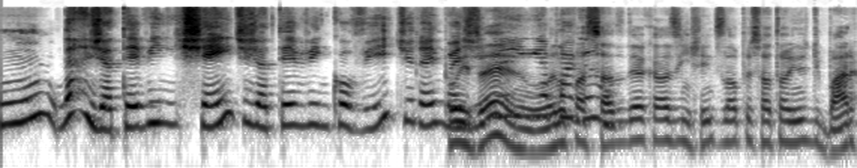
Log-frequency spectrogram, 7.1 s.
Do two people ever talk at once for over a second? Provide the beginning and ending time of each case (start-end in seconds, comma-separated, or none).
3.7-5.2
